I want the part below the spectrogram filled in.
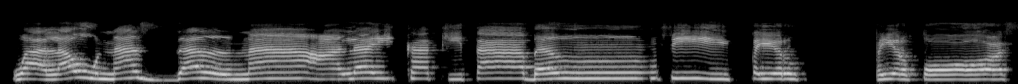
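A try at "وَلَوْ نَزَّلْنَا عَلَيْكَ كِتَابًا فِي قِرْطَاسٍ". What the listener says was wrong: Zainya nggak lulus ya sayang. Coba cuman ini aja. Nazzalna aja. Yuk. Lebih keras lagi huruf Z-nya. Nazzalna. Nazza. Bukan naz. Nazzalna. Ada z. Ada gitunya.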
